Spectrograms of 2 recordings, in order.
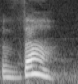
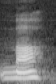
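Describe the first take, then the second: First: The word begins with a v sound. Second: The word begins with a plain m sound. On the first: It describes a feminine noun, as in a fine night. "the sound changes to va" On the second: It describes a masculine noun, as in a fine day. "the ma in wa, ma, a fine day"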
